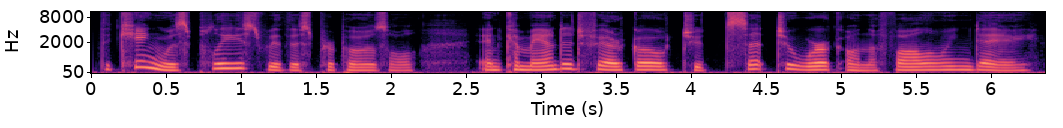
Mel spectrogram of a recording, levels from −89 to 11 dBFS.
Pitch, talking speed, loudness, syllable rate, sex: 190 Hz, 170 wpm, -17 LUFS, 4.7 syllables/s, female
